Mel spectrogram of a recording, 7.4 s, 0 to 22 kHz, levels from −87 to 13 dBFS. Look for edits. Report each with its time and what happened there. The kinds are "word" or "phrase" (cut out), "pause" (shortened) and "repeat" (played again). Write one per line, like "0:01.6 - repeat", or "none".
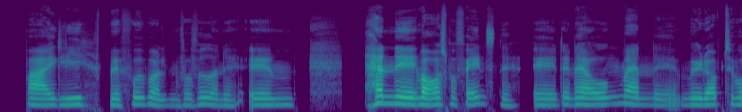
0:04.2 - word
0:04.5 - word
